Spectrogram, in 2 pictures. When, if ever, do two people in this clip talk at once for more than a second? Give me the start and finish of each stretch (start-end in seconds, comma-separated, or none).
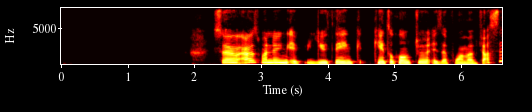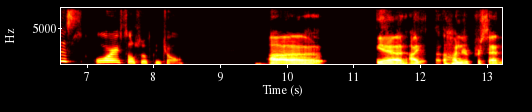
none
